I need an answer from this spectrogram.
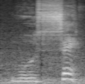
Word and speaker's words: busqué: Busqué. The pronunciation of the infinitive form of the verb is buscar.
